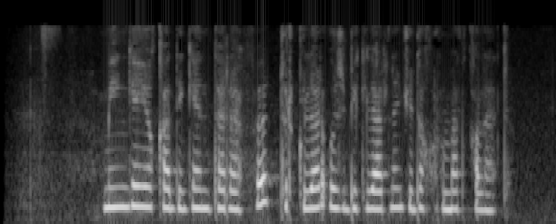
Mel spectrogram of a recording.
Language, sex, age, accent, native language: Uzbek, female, under 19, Toshkent viloyati, Uzbek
